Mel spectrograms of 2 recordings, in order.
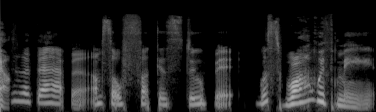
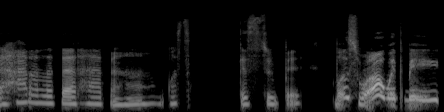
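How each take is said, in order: First: Mildly higher, mock upset voicing of Issa; a light take on a guilty woman blaming herself; upset self-blame. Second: Much softer, muttered to herself; hushed, guilty rehash of the same line; quiet self-blame. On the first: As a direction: play it like she's kicking herself. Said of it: "That's what Issa said". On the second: Retold or imitated. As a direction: say it under your breath in guilt. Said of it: "She's like".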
